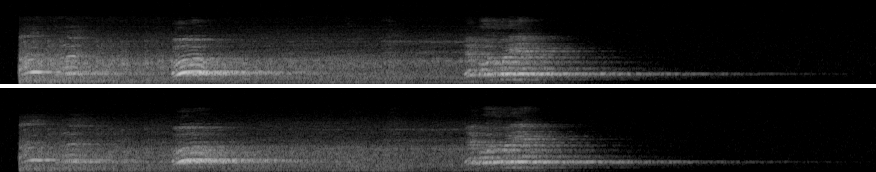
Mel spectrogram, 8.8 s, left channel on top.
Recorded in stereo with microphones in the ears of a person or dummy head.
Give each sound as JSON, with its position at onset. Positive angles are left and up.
{"t": 0.2, "sound": "a shout", "side_deg": 35, "distance_m": 0.7}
